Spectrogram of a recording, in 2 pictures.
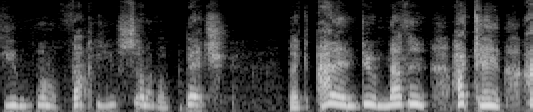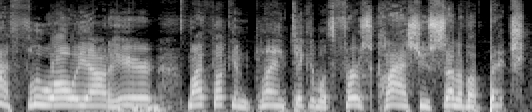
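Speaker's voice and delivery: high-pitched cussing, half under breath; hissed insults, voice up high; retold cursing at the guards; cussing them out. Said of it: "I'm cussing".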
